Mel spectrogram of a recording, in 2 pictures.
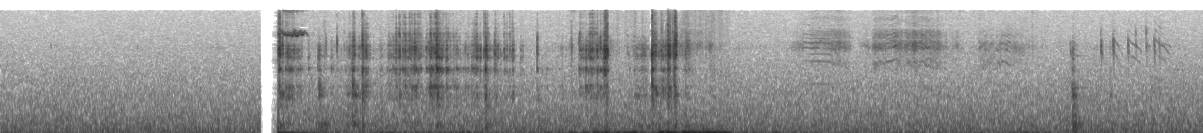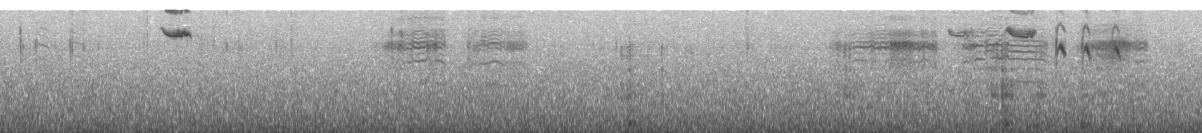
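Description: Small songbirds calling at a feeder: after a brief dropout about a second in, a run of loud, harsh, rapidly repeated calls with a low rush of noise under the loudest part, a single sharp high chip near the middle, and another short burst of buzzy chatter near the end.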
